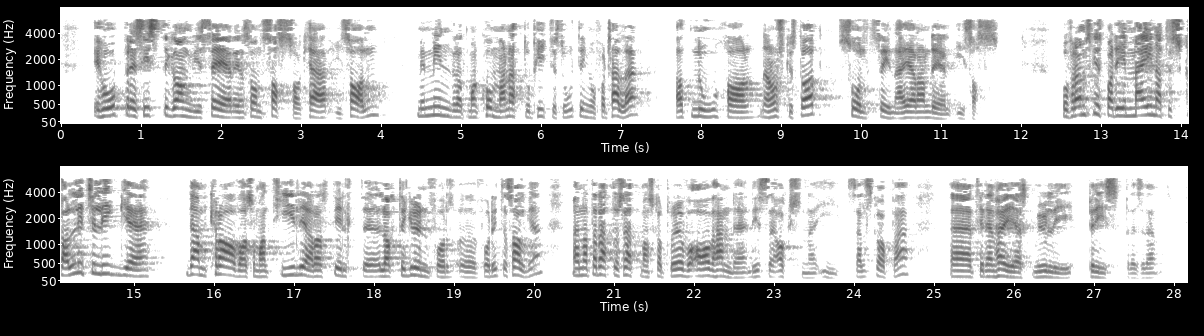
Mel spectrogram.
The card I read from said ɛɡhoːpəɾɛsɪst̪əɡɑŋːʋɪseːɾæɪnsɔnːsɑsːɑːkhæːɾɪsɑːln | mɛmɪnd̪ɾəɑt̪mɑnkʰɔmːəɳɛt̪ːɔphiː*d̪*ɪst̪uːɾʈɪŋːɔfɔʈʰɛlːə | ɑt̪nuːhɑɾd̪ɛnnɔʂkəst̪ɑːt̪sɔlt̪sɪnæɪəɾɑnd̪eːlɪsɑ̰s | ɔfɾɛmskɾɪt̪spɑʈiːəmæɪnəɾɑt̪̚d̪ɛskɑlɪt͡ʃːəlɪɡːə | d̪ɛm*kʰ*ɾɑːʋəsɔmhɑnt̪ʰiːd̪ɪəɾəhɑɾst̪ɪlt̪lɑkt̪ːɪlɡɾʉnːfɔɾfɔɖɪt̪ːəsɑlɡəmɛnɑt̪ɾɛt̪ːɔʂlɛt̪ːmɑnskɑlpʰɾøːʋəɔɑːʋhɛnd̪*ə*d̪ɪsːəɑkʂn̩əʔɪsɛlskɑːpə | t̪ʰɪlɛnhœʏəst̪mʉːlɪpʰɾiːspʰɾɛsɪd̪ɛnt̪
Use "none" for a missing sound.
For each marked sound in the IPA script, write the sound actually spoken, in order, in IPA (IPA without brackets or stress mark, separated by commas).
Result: t̪, kʰ, ə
